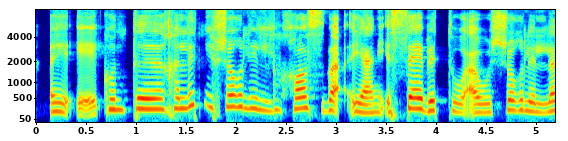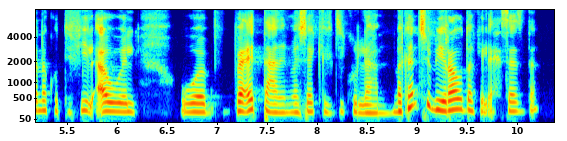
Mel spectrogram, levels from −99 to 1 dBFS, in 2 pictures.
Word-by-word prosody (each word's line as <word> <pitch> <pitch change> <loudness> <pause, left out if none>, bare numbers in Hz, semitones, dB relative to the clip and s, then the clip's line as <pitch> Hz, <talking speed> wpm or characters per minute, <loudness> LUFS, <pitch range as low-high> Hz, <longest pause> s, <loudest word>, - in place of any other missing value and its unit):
آآ 190 -1 -1
آآ - - 0
كنت 235 +1 -2 0.3
خلّيتني 285 +5 -2
في - - -1
شُغلّي 295 -3 0
الخاص 250 +3 +2
بقى، 225 +2 +3
يعني 175 -2 0
الثابت 220 -5 +4
و 185 -3 -4
أو 175 +1 +1
الشُّغل 220 +4 -1
اللي 190 +1 -1
أنا 215 +1 -2
كنت 210 -4 -14
فيه 215 +5 -6
الأول، 190 -1 +1 0.4
وبعدت 190 +4 0
عن 175 -1 -1
المشاكل 180 +2 -3
دي 170 +3 -9
كُلّها."، 170 -3 -6
ما 200 +2 0
كانش 305 - +2
بيراودك 225 -3 +2
الإحساس 200 -1 -3
ده؟ 225 +5 -14
205 Hz, 160 wpm, -20 LUFS, 185-235 Hz, 0.4 s, الثابت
